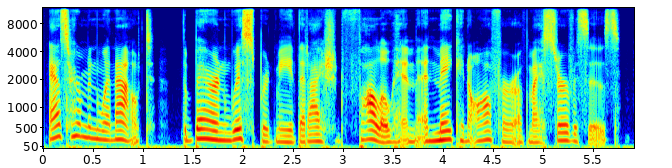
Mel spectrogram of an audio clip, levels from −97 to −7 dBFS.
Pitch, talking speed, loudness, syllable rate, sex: 190 Hz, 205 wpm, -22 LUFS, 5.2 syllables/s, female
